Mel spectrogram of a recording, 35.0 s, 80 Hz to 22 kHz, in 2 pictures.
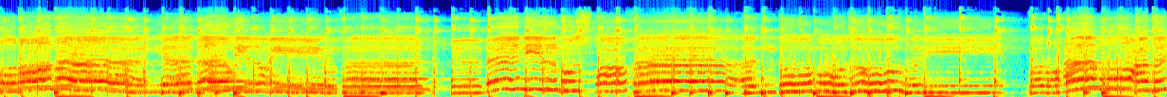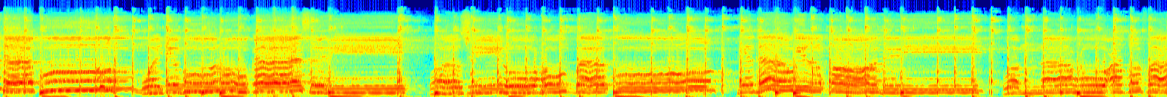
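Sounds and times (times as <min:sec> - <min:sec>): frame drums beating: 0:00.0 - 0:35.0
women singing devotional song: 0:00.0 - 0:35.0.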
